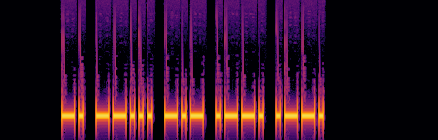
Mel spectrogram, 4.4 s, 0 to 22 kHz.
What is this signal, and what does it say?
Morse code, heard as a keyed tone, about 28 wpm, 700 Hz. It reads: N7KPP
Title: USA Call Signs - 5 Characters - 4x Character Spacing - 28wpm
